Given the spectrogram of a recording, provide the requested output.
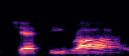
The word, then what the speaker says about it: Jesse Ra: My Facebook name is Jesse Ra. It's spelled J-E-S-S-E, and then space and R-A.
